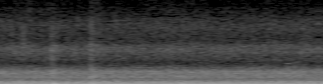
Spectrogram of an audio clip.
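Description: Steady low hum of a microwave oven running mid-cook, with a few faint clicks.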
